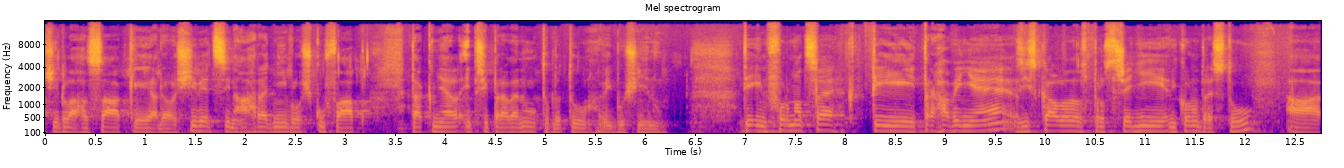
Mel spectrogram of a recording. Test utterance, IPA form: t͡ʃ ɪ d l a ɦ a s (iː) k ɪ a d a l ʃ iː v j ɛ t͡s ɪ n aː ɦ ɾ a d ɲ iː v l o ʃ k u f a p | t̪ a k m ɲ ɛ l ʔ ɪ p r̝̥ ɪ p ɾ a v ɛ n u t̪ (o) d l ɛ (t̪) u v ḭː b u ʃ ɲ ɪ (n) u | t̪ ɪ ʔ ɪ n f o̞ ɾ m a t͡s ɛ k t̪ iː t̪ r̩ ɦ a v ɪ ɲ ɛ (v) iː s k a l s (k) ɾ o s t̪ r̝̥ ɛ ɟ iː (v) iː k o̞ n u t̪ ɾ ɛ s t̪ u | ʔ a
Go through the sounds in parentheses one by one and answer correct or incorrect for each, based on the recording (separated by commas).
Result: incorrect, incorrect, correct, correct, incorrect, incorrect, correct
